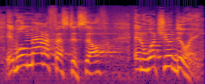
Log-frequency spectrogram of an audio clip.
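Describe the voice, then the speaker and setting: A man's extremely high, energetic voice with lively intonation, at a moderate pace over noticeable background noise. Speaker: motivational speaker. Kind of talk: motivational speech to a live audience. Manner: energetic, emphatic, humorous.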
